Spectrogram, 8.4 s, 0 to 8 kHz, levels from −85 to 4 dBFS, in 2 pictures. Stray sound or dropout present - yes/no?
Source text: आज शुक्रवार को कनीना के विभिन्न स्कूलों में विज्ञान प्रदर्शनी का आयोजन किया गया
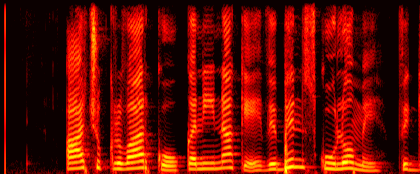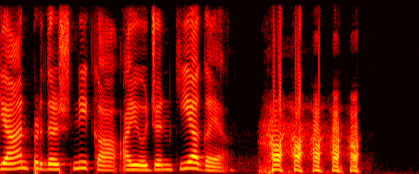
yes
